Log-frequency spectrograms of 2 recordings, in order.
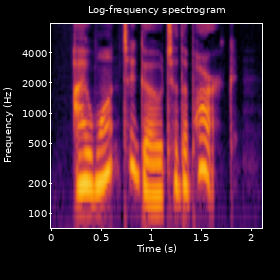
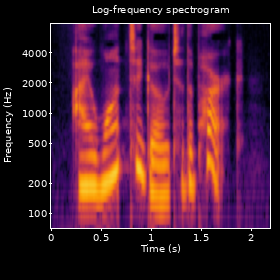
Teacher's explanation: Notice how want, go, and park are stronger. The other words are softer and faster.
